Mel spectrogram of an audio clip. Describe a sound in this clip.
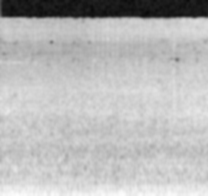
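A motorcycle drives past.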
